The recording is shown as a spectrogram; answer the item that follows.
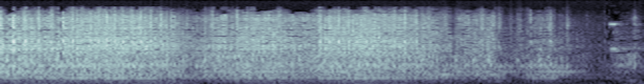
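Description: A sewing machine runs in bursts, a close, loud rapid mechanical whirring that slows and stops after about two and a half seconds, followed by a few small clicks.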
